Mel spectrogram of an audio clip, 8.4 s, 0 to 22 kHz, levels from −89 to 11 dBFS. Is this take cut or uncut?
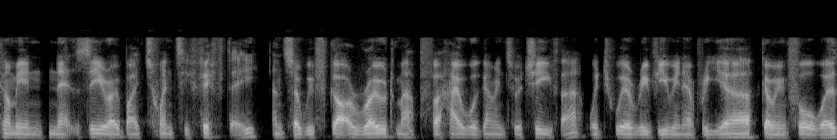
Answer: uncut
